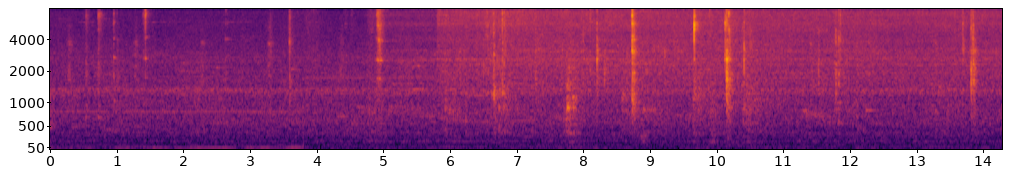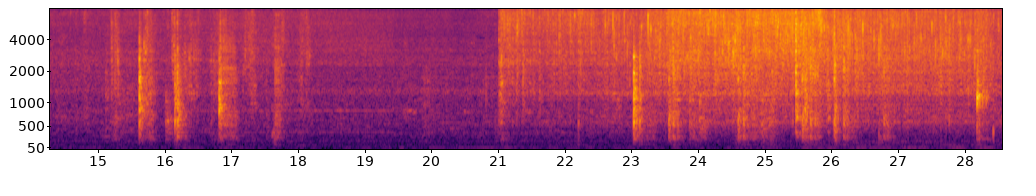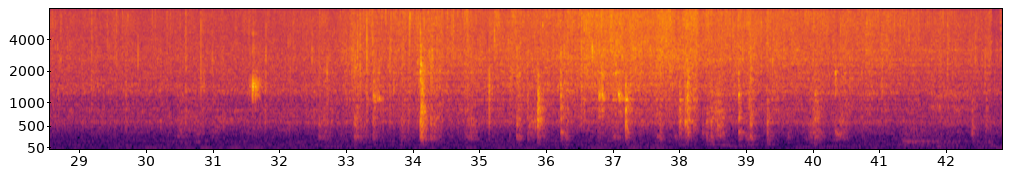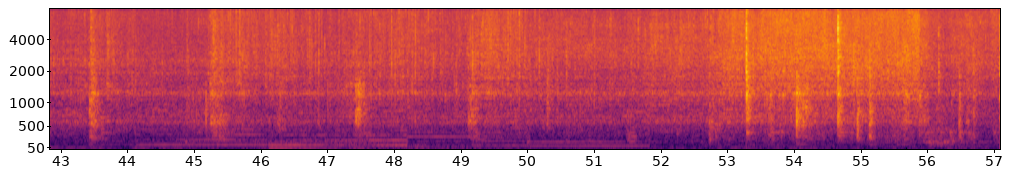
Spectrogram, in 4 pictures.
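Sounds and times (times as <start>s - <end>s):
food sizzling in hot oil: 21.0s - 57.0s.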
